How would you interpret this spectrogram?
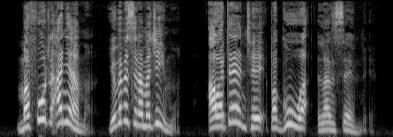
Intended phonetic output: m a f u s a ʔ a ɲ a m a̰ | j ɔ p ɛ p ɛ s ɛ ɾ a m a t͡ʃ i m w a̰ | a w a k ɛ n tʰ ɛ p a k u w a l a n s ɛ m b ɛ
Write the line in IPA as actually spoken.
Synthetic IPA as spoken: m a f u t a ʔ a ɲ a m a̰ | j ɔ p ɛ p ɛ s ɛ ɾ a m a t͡ʃ i m w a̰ | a w a t ɛ n tʰ ɛ p a ɡ u w a l a n s ɛː m b ɛ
